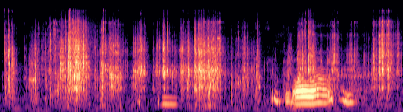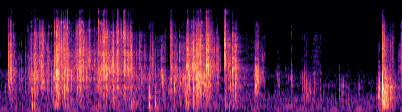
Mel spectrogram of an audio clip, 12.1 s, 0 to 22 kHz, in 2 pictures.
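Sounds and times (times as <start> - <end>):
plastic bricks clattering: 0.0 - 9.7, 11.7 - 12.0.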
